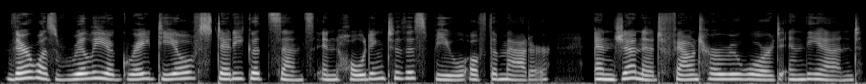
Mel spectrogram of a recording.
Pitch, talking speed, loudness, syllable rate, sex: 240 Hz, 180 wpm, -17 LUFS, 4.2 syllables/s, female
